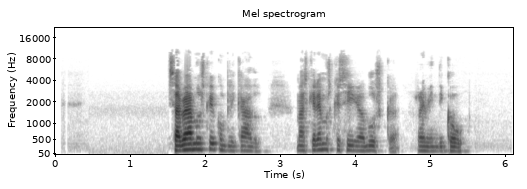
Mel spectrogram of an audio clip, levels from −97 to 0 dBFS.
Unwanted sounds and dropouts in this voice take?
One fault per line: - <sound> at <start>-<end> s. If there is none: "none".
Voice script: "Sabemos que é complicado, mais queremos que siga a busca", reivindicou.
none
